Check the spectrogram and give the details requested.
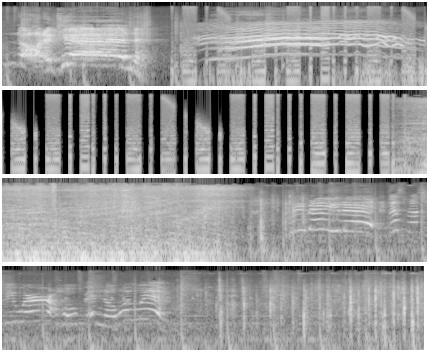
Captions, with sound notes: Not again! Ahhhh! [Sci-Fi travel music] [Whirring and whooshing] We made it! This must be where Hope and Noah live!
